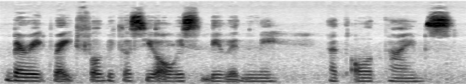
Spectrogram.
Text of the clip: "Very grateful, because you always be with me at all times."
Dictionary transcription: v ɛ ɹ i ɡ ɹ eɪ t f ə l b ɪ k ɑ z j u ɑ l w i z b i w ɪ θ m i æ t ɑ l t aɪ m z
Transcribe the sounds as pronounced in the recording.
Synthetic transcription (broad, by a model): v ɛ ɹ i ɡ ɹ eɪ t f ə l b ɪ k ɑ s j u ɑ l w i s b i w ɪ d m i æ t ɑ l t aɪ m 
